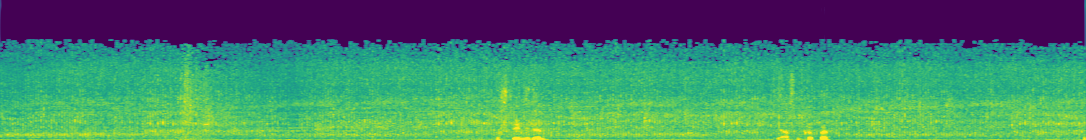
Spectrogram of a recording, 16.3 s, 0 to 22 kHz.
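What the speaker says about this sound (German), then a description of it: "Ach, jetzt kommt da auch noch ein Helikopter." In Far Cry 4, a helicopter approaches as a low, steady rotor drone that holds throughout, with a couple of brief German voices speaking over it midway.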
